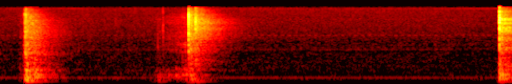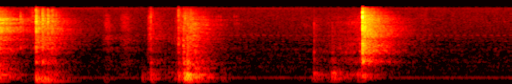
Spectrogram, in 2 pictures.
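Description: Sony mirrorless camera's battery compartment door and battery being handled, giving about six short plastic clicks and snaps spread over a few seconds, some in quick pairs.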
